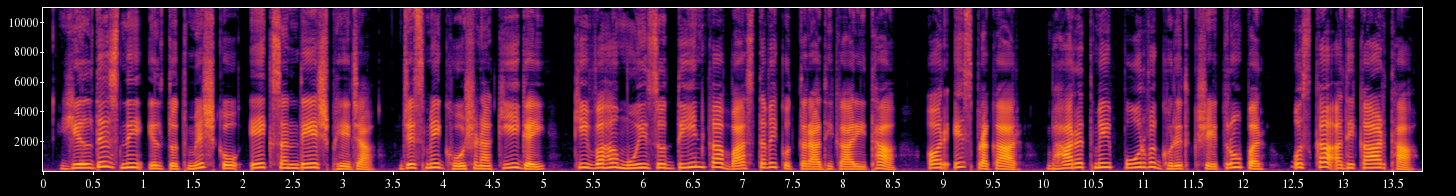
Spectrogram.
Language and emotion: Hindi, neutral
